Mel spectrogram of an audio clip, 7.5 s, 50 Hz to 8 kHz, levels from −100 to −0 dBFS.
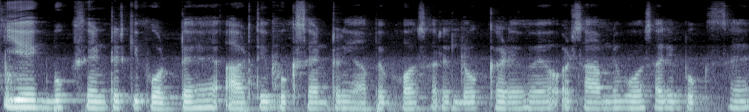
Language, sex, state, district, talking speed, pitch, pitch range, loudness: Hindi, male, Rajasthan, Bikaner, 185 wpm, 120 Hz, 120-130 Hz, -20 LUFS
